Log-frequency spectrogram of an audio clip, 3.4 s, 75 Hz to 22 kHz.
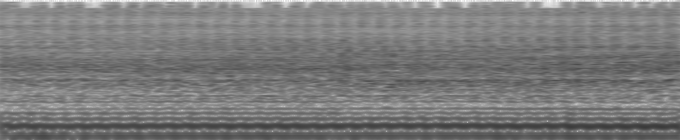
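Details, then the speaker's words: Newly rebuilt Atomic 4 sailboat engine with Walter's 2:1 reduction gear and Paragon reversing gear, test run in neutral, muffler only slightly warm: steady, even low chug at idle with no knocks or misses; a smooth, healthy-running motor. "like that sound, it's just a real smooth running motor."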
